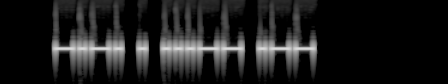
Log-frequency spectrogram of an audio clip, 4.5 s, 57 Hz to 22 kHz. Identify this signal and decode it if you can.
Morse code, heard as a keyed tone, about 20 wpm, 700 Hz. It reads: CE3W
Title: DXCC-100 Call Signs - 4 Characters - Repeated 3x - 20wpm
